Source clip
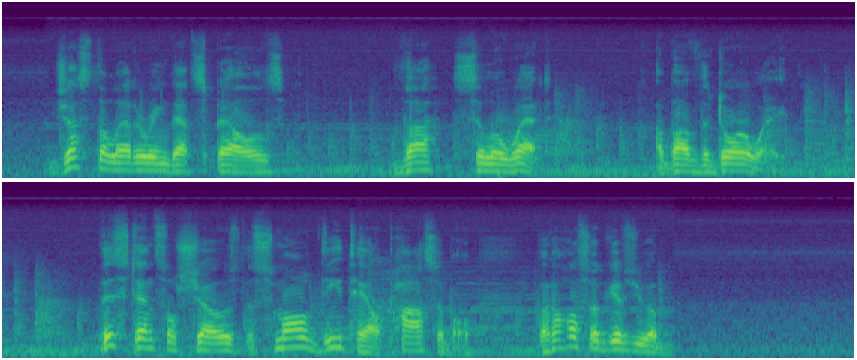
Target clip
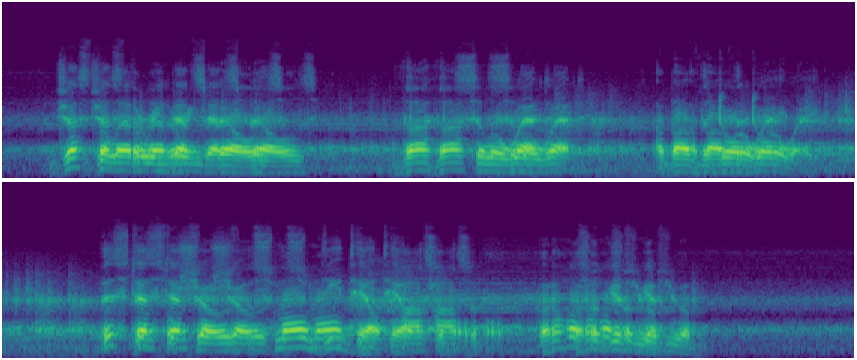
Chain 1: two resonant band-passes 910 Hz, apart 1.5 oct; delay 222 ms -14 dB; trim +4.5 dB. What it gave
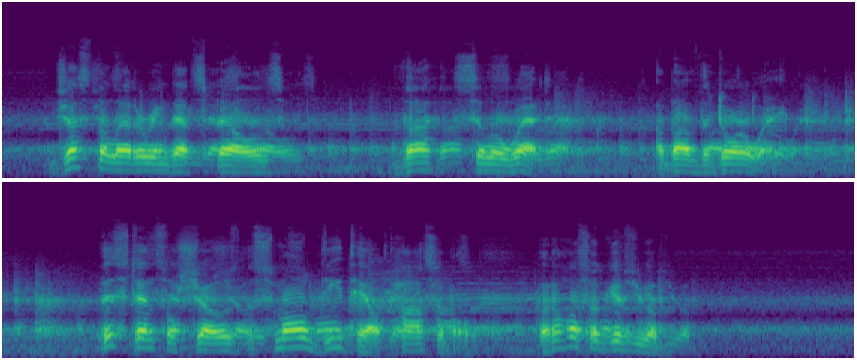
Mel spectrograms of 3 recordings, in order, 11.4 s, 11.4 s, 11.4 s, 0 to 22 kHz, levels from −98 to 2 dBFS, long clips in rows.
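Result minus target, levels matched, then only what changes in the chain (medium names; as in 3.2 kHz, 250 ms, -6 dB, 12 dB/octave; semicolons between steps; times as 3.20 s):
echo-to-direct -11.5 dB
change: delay 222 ms -2.5 dB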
